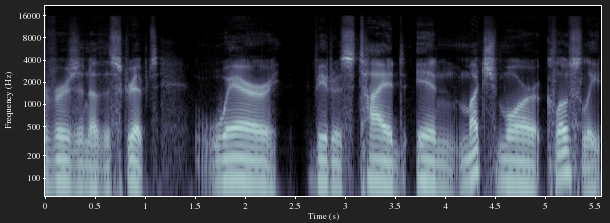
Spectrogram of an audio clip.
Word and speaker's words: Beerus: Well, that's because for one thing, in Japanese, it's pronounced Beerus. Right, well, there you go. But it's also based not on the English pronunciation, which is pretty much non-existent in Japan, but on the German pronunciation, Virus, so which was rendered in Japanese as Beerus.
